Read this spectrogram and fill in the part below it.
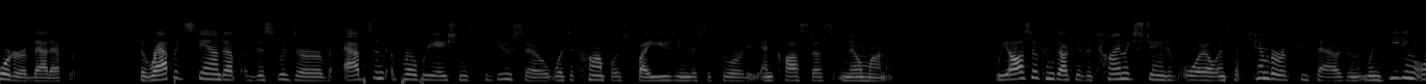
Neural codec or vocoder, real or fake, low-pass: none; real; 7.2 kHz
